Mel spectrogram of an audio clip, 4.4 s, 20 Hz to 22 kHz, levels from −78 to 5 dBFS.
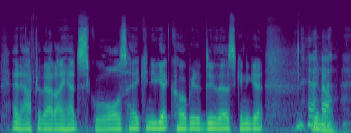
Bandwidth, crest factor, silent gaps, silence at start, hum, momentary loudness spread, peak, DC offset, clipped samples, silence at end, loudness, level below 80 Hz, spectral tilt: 13.5 kHz; 16 dB; none; 0 s; none; 5 LU; -8 dBFS; under 0.1%; under 0.1%; 0 s; -22 LUFS; -46 dBFS; -5.5 dB/octave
